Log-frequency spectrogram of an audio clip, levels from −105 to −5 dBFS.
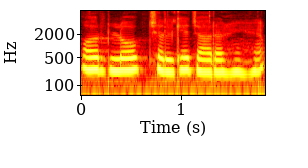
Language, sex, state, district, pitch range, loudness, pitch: Hindi, female, Rajasthan, Nagaur, 225-250 Hz, -25 LUFS, 240 Hz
